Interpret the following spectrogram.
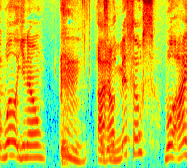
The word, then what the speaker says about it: Mythos: Is it Mythos? Well, I say Mythos because Okay. I was born and raised in Tennessee. So I think the correct pronunciation would be like Mythos. Really? It's because it's Greek.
